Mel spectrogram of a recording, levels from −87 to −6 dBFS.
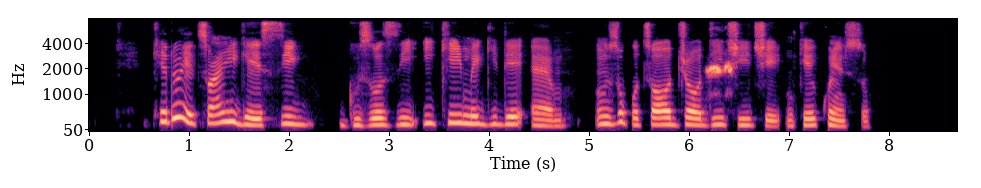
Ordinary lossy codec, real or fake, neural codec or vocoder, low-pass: none; real; none; 7.2 kHz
